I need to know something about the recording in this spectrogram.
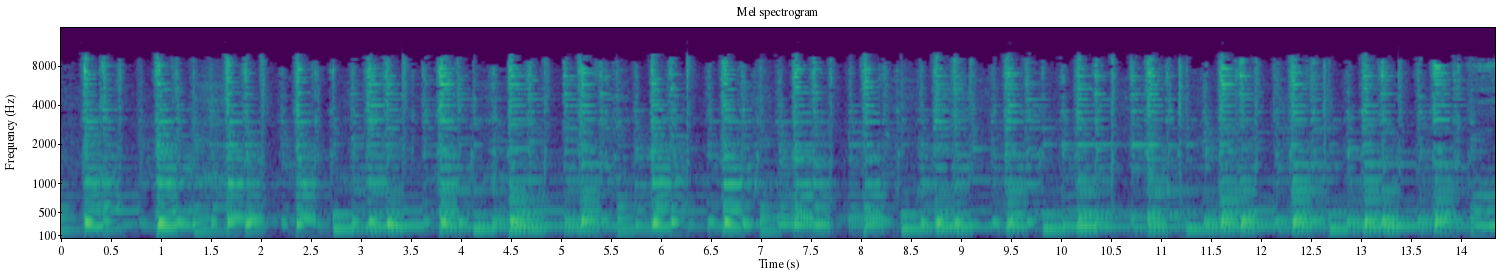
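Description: Background music: a ukulele strumming chords at a steady, even rhythm, with no singing.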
